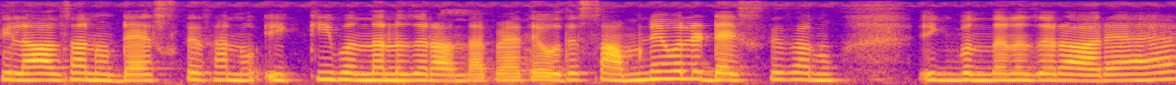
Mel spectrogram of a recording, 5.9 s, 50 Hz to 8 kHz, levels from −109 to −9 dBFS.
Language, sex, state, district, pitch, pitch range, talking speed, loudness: Punjabi, female, Punjab, Kapurthala, 225 Hz, 215-235 Hz, 245 wpm, -16 LUFS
